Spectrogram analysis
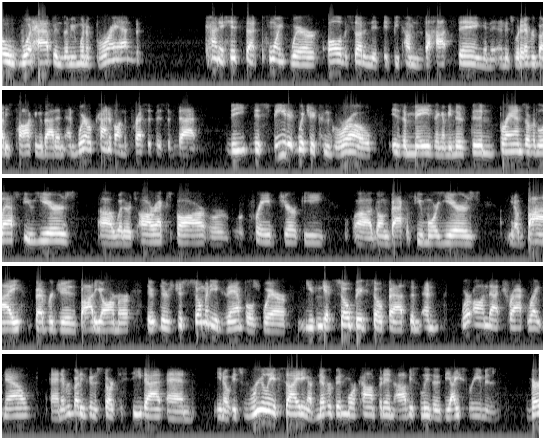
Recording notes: called in to SmallCapVoice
